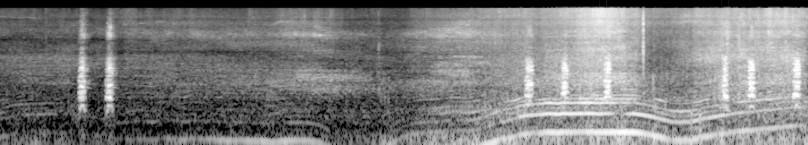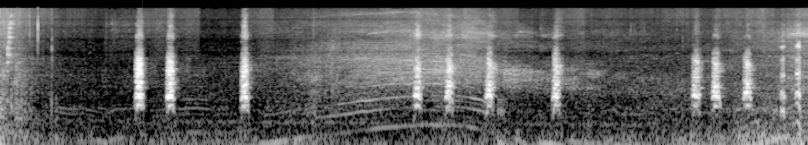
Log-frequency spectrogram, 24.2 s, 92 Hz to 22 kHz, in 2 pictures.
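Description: Volkswagen Golf 7 R's turbocharged 2.0-litre four-cylinder revving up and down as the car slides through deep snow, loudest in the middle, with a fainter rise and fall later. A dog barks again and again throughout, in single barks and quick bunches of two or three.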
